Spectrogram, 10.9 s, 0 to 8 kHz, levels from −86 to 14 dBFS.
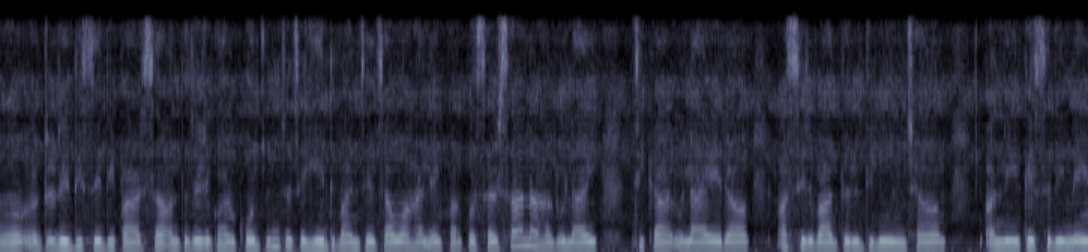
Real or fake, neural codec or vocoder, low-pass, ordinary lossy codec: fake; codec, 16 kHz, 8 kbps, FunCodec, trained on LibriTTS, 25 frames a second; 7.2 kHz; AAC, 48 kbps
